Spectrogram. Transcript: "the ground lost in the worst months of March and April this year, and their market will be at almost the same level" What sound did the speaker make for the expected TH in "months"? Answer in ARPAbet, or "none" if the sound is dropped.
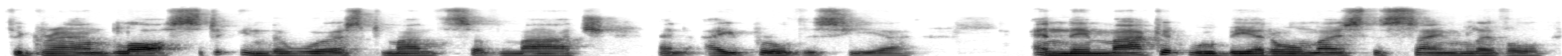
TH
